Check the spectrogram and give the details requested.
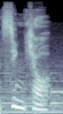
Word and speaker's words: Xingqiu: I am Xingqiu, disciple of the Guhua Xingqiu. clan. Yung pala yung pronunciation.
